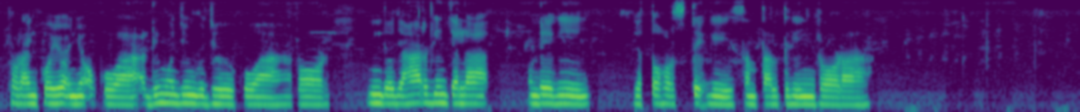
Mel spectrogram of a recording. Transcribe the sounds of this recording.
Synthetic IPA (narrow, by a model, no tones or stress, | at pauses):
t̪ɔɽaɲkɔjɔʔɲɔʔkɔwaʔɖimɔd͡ʒimbud͡ʒʱukɔwaɾɔɽ | iɲd̪ɔd͡ʒaɦaɾɡiɲt͡ʃalaʔ | ɔɳɖɛɡi | jɔt̪ɔɦɔɾst̪ɛʔ̚ɡisant̪alt̪ɡiɲɾɔɽa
